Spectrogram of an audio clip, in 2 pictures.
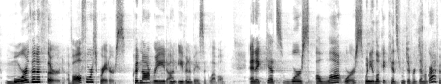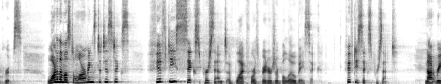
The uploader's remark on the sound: This program was recorded in front a live audience at Westminster Presbyterian Church in downtown Minneapolis.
